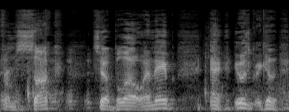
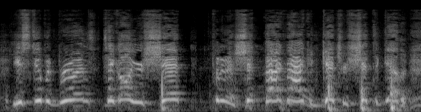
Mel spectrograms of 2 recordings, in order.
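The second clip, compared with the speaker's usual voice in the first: much higher cartoon-kid voice, a bit louder; Morty Smith impression; 4 dB louder than usual. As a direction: pitch way up and scold like a cartoon teen. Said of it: "To quote Morty Smith".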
